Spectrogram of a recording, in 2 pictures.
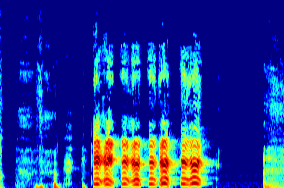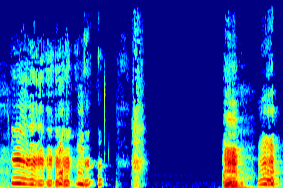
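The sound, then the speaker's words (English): A person imitates dolphin calls: bursts of high, squeaky chattering and warbling clicks, with rising and falling whistle-like tones, in three loud clusters separated by short pauses. “I hear the sounds of a dolphin in distress or delight.”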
